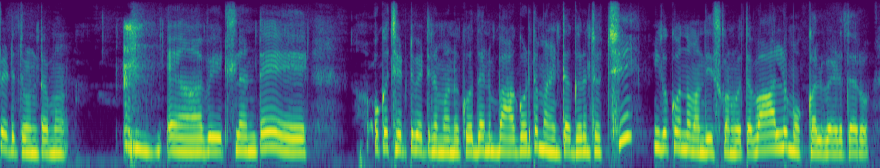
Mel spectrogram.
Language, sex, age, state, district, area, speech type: Telugu, female, 18-30, Telangana, Yadadri Bhuvanagiri, rural, spontaneous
